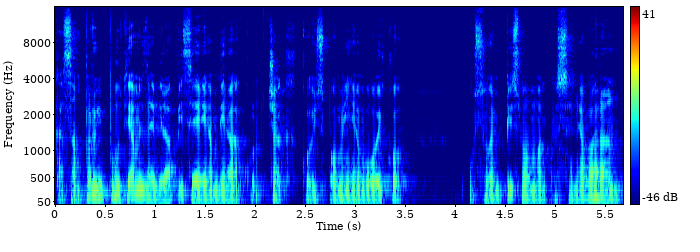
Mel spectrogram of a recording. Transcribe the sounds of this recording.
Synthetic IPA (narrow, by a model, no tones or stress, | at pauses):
kad̪sampr̩ʋiːpuːt̪jaːmisid̪aebiːlˠapit̪seɾijamiɾaːkṵt͡ʃakːojuspo̞miɲeʋo̞ːjko̞ | usʋo̞ːjimpismamakoseneʋaɾan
